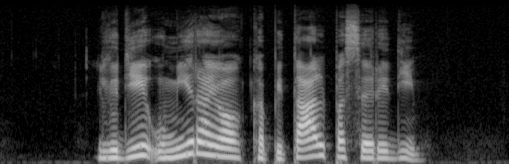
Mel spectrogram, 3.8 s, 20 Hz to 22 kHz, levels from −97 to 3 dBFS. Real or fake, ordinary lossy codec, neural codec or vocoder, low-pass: fake; none; vocoder, 48 kHz, 128 mel bands, Vocos; 19.8 kHz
